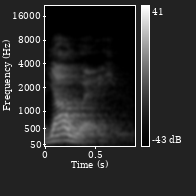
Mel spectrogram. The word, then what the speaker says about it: Yahweh: But if you took those vowel signs out, you could make J-H-V-H anything you want. Well, how do the Germans pronounce a J? Yah. Yeah. Okay, how do they pronounce a V? Wah. Okay, so they made it Yahweh, which was a Canaanite god.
